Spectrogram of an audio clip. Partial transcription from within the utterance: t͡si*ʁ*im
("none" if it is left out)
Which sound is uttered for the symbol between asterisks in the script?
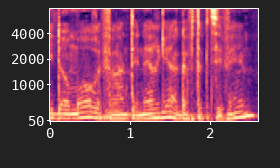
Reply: v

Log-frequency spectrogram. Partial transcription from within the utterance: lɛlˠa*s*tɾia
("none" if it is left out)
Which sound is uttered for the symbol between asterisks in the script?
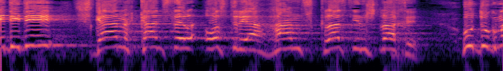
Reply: s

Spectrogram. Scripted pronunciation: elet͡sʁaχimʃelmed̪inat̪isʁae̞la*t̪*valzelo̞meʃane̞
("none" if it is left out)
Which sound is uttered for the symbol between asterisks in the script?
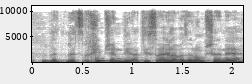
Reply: none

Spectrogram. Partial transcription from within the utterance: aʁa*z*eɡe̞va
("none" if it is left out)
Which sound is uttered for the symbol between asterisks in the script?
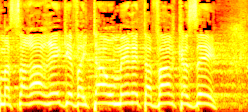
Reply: ʁ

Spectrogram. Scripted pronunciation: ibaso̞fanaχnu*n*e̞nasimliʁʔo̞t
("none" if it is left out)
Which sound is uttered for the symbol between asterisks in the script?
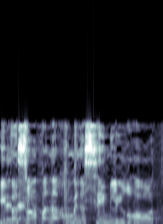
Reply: m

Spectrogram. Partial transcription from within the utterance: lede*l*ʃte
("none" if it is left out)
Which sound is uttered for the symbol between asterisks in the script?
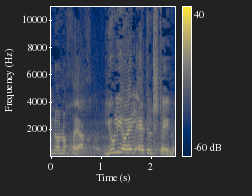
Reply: l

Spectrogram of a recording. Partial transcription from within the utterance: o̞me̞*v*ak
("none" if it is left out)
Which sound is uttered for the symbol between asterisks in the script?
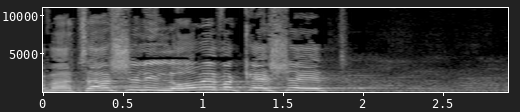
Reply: v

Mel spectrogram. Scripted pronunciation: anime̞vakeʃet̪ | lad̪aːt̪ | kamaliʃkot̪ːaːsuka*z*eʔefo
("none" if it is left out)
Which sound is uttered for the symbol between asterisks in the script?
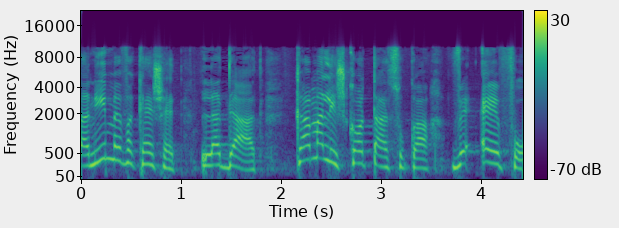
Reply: v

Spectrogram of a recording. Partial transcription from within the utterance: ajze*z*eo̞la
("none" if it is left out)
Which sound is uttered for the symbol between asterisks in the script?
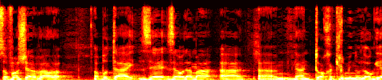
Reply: z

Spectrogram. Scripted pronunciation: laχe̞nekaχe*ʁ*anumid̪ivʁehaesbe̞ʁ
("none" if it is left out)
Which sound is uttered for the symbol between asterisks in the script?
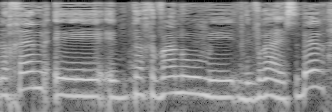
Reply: v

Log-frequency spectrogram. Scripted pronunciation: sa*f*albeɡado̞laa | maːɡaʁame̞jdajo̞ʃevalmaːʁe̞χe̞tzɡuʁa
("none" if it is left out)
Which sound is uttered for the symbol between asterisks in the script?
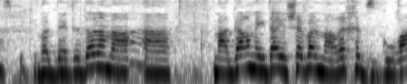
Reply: v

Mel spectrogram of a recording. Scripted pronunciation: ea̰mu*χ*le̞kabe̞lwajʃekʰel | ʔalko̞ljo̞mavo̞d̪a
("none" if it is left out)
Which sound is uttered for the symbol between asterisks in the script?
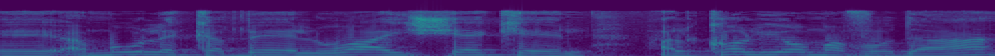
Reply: ʁ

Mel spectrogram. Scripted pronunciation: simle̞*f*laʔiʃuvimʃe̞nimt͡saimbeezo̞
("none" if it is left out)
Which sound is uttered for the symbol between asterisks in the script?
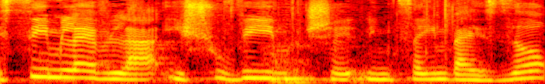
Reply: v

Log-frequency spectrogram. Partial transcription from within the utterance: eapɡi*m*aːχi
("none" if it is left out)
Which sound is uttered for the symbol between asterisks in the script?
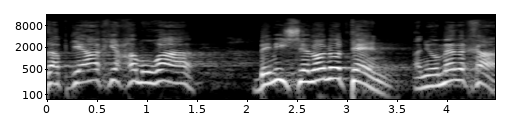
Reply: none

